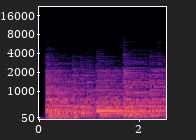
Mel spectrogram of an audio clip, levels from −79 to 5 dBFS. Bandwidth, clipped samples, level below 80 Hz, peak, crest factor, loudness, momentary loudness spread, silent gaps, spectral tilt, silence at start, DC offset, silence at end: 6.2 kHz; under 0.1%; -42 dBFS; -10 dBFS; 12 dB; -23 LUFS; 3 LU; none; -9.5 dB/octave; 0.1 s; under 0.1%; 0 s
